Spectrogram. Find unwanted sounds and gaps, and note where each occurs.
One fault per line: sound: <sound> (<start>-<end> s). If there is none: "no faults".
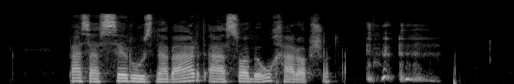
sound: throat clearing (3.6-4.4 s)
